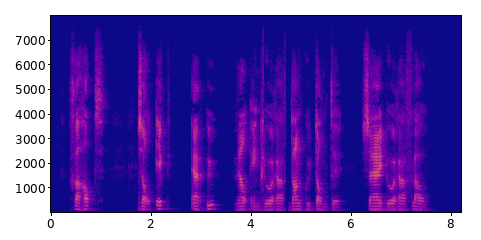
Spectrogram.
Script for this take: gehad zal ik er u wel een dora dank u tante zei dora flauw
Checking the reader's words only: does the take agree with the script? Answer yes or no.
yes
